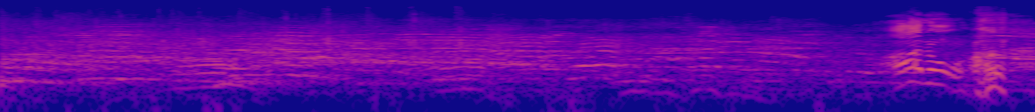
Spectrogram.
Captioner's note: crowd cheering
